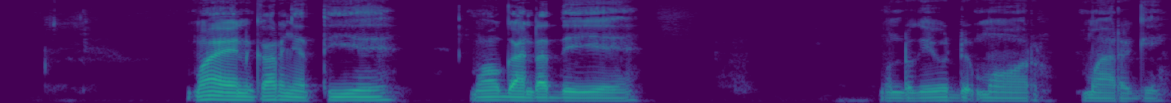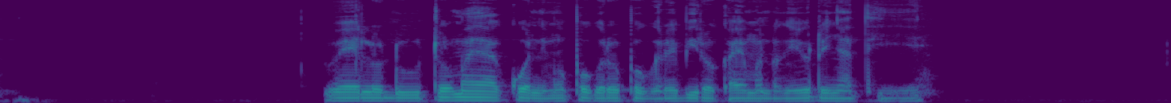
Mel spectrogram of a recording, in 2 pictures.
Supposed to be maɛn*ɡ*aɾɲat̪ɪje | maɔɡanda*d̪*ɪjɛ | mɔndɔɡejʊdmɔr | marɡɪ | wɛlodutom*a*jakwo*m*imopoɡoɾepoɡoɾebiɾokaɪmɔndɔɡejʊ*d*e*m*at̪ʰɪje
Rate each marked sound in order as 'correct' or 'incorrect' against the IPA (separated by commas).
incorrect, correct, correct, incorrect, correct, incorrect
